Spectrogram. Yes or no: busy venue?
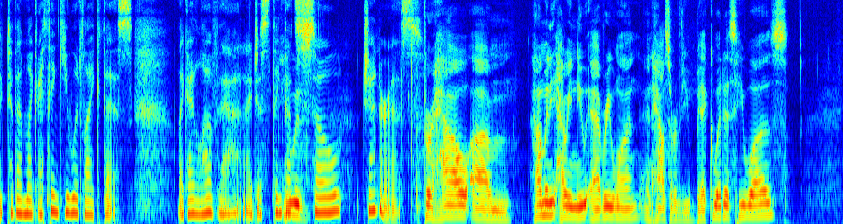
no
